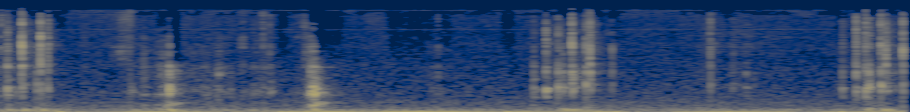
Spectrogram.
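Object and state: Plastic water bottle.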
